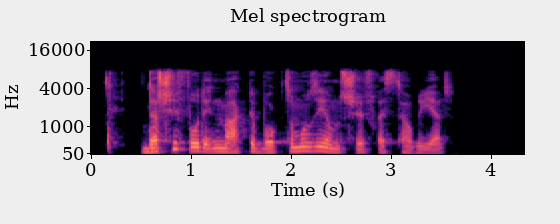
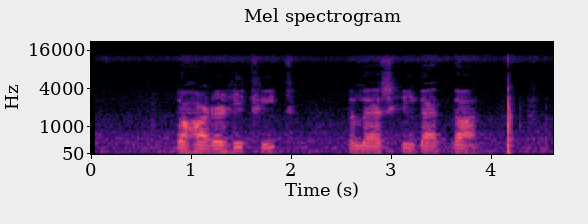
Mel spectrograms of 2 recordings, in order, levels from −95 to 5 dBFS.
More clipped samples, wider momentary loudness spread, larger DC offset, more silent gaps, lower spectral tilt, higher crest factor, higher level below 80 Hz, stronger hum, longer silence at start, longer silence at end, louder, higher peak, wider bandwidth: neither; first, 14 LU vs 11 LU; neither; neither; second, -3.5 dB/octave vs -6.5 dB/octave; about the same, 20 dB vs 24 dB; about the same, -66 dBFS vs -66 dBFS; neither; about the same, 0.15 s vs 0.1 s; first, 0.75 s vs 0.4 s; first, -25 LUFS vs -34 LUFS; first, -6 dBFS vs -12 dBFS; second, 8.4 kHz vs 14.5 kHz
